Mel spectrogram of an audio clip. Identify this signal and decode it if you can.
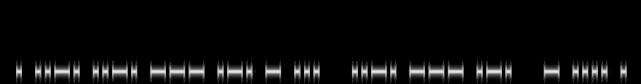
Morse code, heard as a keyed tone, about 25 wpm, 600 Hz. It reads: EFFORTS FOR THE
